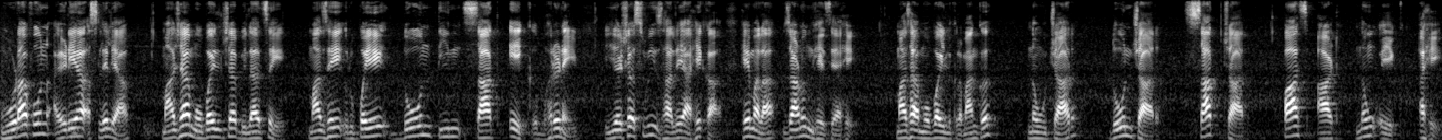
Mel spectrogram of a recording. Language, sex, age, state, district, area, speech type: Marathi, male, 45-60, Maharashtra, Thane, rural, read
